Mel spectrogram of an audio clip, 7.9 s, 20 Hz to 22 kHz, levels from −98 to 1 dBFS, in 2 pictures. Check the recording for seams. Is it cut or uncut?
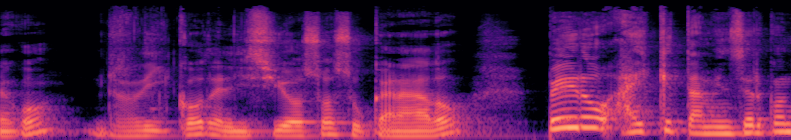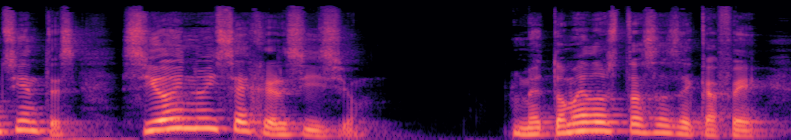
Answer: uncut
